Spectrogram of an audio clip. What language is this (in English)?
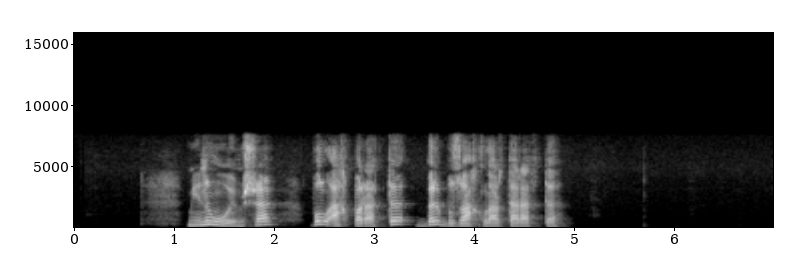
Kazakh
